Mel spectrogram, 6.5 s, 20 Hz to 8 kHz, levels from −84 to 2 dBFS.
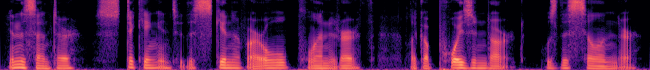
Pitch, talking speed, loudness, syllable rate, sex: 110 Hz, 175 wpm, -22 LUFS, 4.7 syllables/s, male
